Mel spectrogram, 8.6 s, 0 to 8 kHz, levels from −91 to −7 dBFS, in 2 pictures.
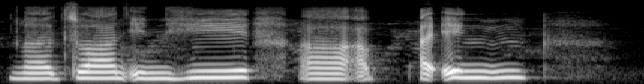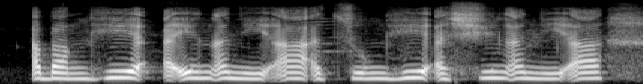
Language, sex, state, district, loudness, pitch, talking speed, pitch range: Mizo, female, Mizoram, Aizawl, -17 LUFS, 210 Hz, 155 wpm, 200-230 Hz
